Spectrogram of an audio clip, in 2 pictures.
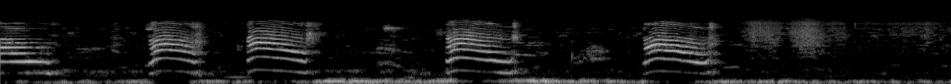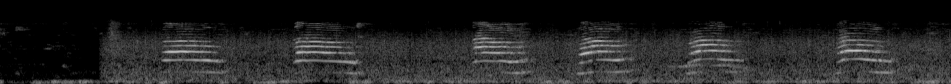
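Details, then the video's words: Repeated cat meows, curved and wailing, in an uneven series. Partway through, a hiss-like background noise rises and stays, while the meows continue at about one per second over low rumbling. "Cat sounds"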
